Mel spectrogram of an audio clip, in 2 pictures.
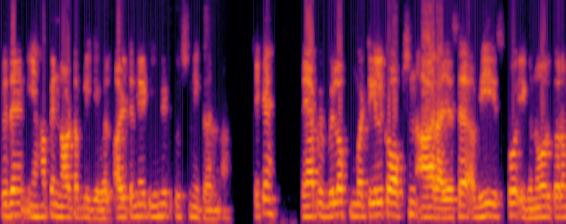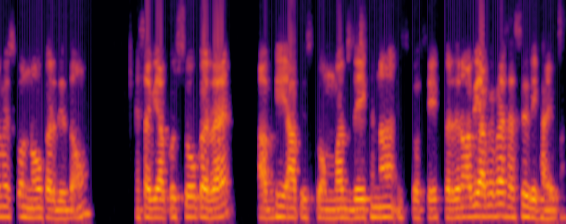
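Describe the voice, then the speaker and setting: A man teaching an accounting software class, walking through each step and quizzing his students as he goes. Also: medium pitch, fairly even intonation, moderate pace, lo-fi sound. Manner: explains step by step, often checks students' answers. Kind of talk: software tutorial lesson.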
